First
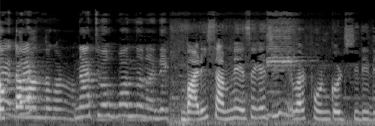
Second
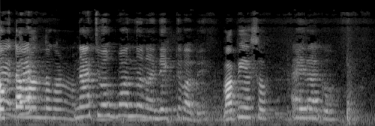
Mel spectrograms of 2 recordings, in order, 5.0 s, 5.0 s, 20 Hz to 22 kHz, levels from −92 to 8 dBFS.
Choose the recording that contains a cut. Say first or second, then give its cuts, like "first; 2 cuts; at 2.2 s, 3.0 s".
first; 1 cut; at 2.3 s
